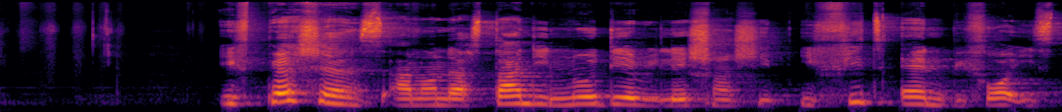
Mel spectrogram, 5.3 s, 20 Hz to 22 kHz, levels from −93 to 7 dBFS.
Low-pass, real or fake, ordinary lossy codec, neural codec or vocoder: none; real; none; none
